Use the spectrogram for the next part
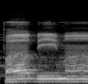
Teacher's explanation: Dikarenakan dia ada fathah. Nah, fathah diikuti alif. Jadi bacaannya 2 harokat. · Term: mad tabi'i alif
